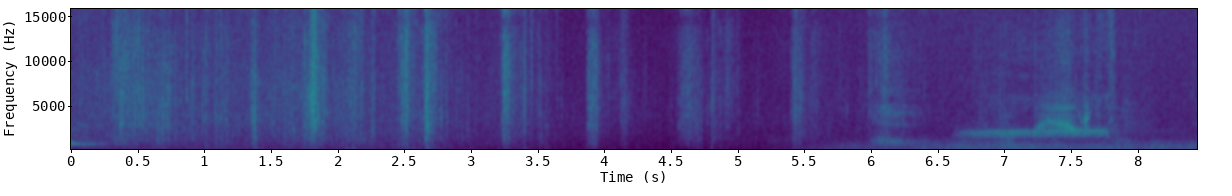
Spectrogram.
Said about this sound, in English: That was a barn owl, and we heard the amazing call that gives them one of the other names, a screech owl. There it is. Like that, it's calling back.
